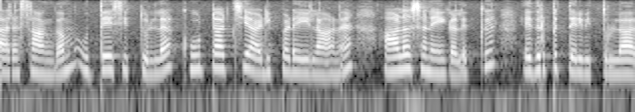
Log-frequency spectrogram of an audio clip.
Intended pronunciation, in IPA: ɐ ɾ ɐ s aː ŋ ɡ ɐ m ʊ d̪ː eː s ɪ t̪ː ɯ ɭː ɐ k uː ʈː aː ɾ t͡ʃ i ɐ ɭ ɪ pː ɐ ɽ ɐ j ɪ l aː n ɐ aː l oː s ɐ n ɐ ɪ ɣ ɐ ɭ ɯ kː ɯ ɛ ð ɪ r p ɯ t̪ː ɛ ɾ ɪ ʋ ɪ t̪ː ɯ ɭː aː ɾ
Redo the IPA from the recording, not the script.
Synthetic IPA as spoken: ɐ ɾ ɐ s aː ŋ ɡ ɐ m ʊ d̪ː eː s ɪ t̪ː ɯ ɭː ɐ k uː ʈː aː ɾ t͡ʃ i ɐ ɽ ɪ pː ɐ ɽ ɐ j ɪ l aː n ɐ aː l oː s ɐ n ɐ ɪ ɣ ɐ ɭ ɯ kː ɯ ɛ ð ɪ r p ɯ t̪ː ɛ ɾ ɪ ʋ ɪ t̪ː ɯ ɭː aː ɾ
